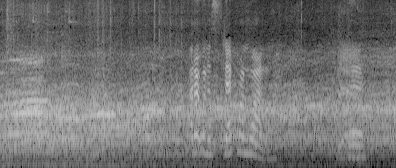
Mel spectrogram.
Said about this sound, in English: They're very confident. They're very used to human interaction, these birds, because we're in here quite a lot. These hens were raised in an aviary rearing system as well, one of the first in Australia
